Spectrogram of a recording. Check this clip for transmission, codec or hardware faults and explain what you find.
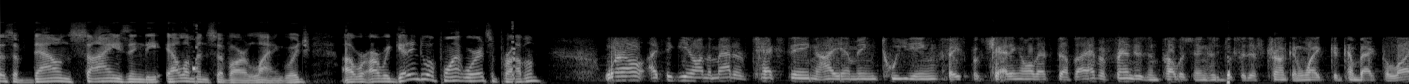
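There's one fault type here, damaged data in a compressed stream, hitting three times: 1.92–1.98 s, 5.11–5.16 s and 12.24–12.30 s, each lasting roughly 55–60 ms. Somewhere in the compressed data some bytes got mangled, so the decoder can't parse them properly, loses its place, and has to hunt for the next valid frame header before it recovers. You hear each one as a brief chirp, squawk, click or short hole cutting into the audio.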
